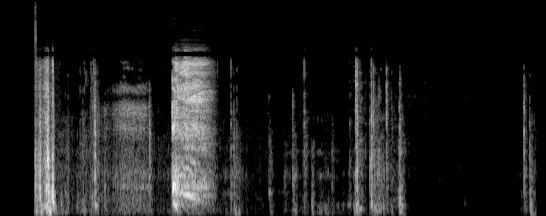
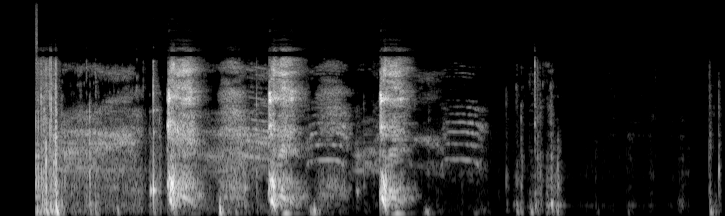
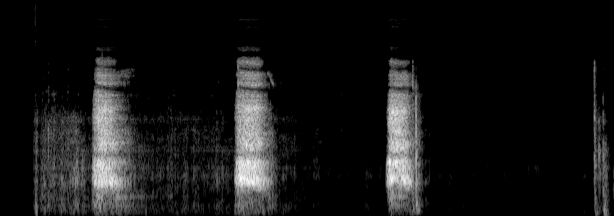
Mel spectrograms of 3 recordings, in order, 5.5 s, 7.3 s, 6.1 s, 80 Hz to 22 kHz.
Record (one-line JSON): {"cough_length": "5.5 s", "cough_amplitude": 30203, "cough_signal_mean_std_ratio": 0.3, "three_cough_length": "7.3 s", "three_cough_amplitude": 32417, "three_cough_signal_mean_std_ratio": 0.41, "exhalation_length": "6.1 s", "exhalation_amplitude": 31615, "exhalation_signal_mean_std_ratio": 0.3, "survey_phase": "alpha (2021-03-01 to 2021-08-12)", "age": "45-64", "gender": "Female", "wearing_mask": "No", "symptom_none": true, "smoker_status": "Ex-smoker", "respiratory_condition_asthma": false, "respiratory_condition_other": false, "recruitment_source": "REACT", "submission_delay": "2 days", "covid_test_result": "Negative", "covid_test_method": "RT-qPCR"}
